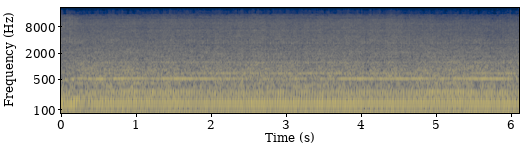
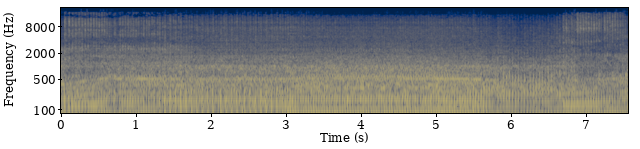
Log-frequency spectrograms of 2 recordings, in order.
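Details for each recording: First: Kohler engine on Miller Bobcat 225NT welder/generator, fully warmed up after idle control module replaced: steady even drone, no hunting or misses; warm engine runs well as mechanical fuel pump works once hot, electric pump needed cold. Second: Miller Bobcat 225NT welder/generator, older Kohler engine, after the idle control module was fixed and an electric fuel pump added: idle pitch dips and climbs every few seconds. Low idle now engages; owner suspects a carburetor issue.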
